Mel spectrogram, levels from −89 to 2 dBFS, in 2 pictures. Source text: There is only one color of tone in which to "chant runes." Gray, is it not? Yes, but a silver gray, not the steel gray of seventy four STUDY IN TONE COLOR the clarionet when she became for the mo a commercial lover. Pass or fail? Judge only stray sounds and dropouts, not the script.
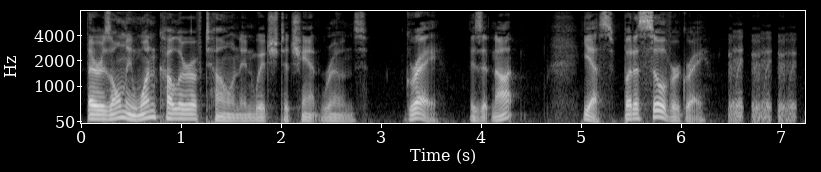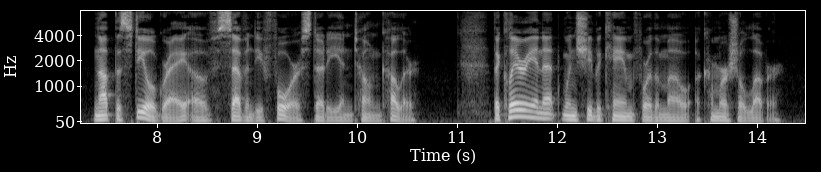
fail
